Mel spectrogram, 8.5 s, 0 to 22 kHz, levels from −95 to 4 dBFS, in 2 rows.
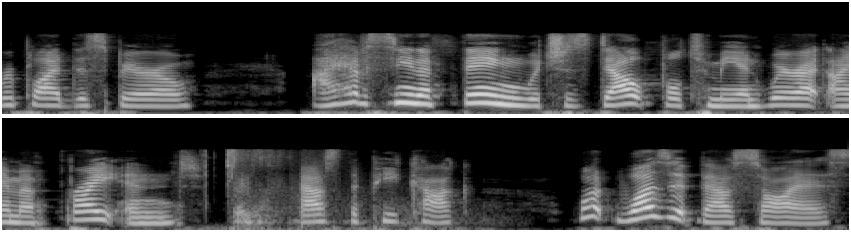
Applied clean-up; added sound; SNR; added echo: neural separator model SepFormer DNS4.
